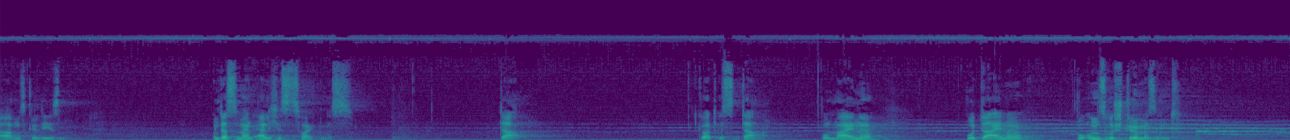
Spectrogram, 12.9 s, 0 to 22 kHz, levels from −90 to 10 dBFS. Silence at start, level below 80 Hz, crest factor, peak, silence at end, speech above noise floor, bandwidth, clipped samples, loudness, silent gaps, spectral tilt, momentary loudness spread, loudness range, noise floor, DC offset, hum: 0 s; -60 dBFS; 24 dB; -12 dBFS; 0 s; 23 dB; 17.5 kHz; under 0.1%; -35 LUFS; none; -4 dB/octave; 25 LU; 8 LU; -57 dBFS; under 0.1%; none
